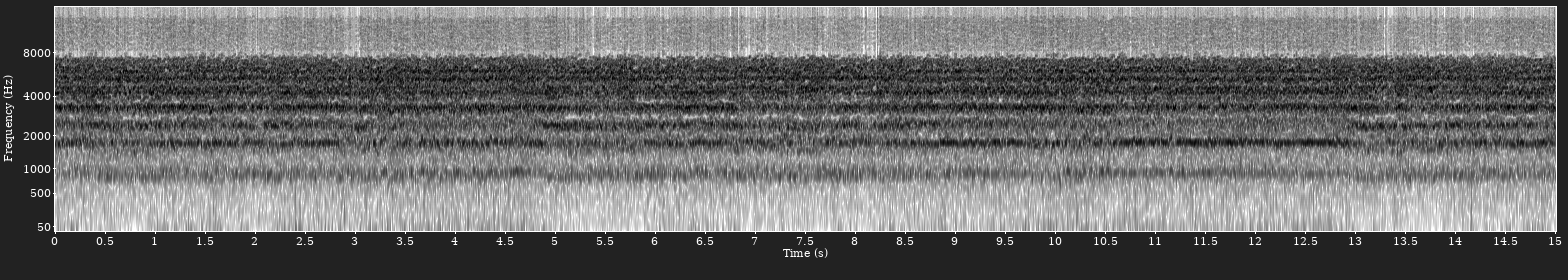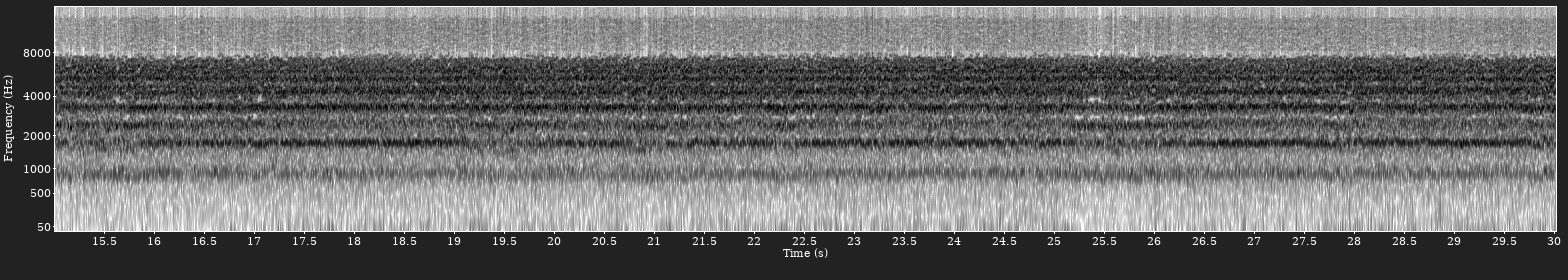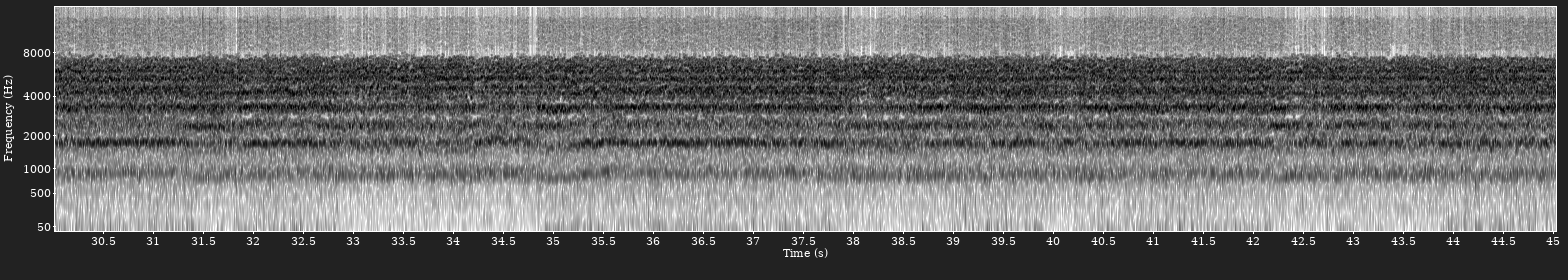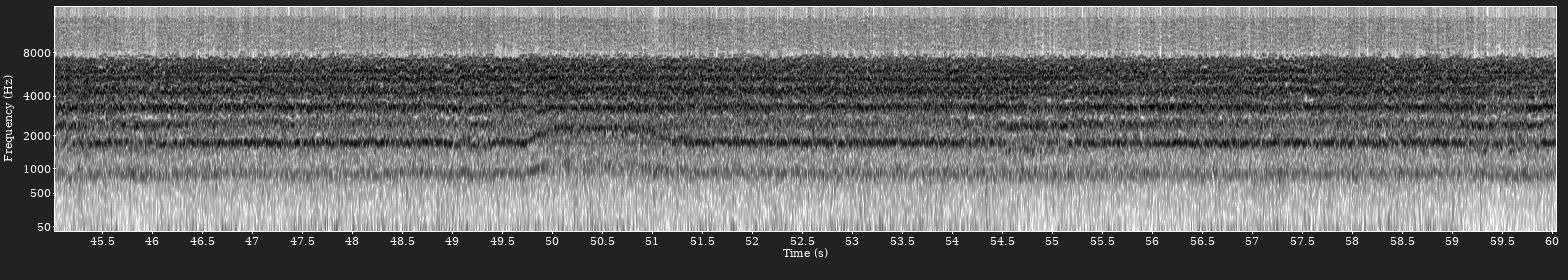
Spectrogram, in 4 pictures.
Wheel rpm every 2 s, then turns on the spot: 230, 230, 220, 220, 230, 230, 230, 220, 230, 230, 230, 230, 230, 230, 230, 230, 230, 230, 230, 220, 230, 230, 230, 230, 230, 270, 230, 220, 230, 230.
none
